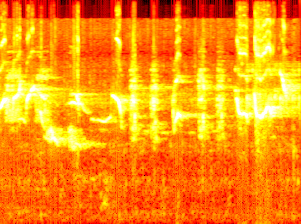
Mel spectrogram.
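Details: Lure song of the white-rumped shama for getting silent birds to sing: a dense, high, twittering stream of squeaky slurred notes and chattery bursts.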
